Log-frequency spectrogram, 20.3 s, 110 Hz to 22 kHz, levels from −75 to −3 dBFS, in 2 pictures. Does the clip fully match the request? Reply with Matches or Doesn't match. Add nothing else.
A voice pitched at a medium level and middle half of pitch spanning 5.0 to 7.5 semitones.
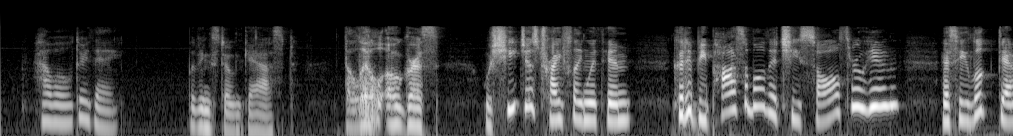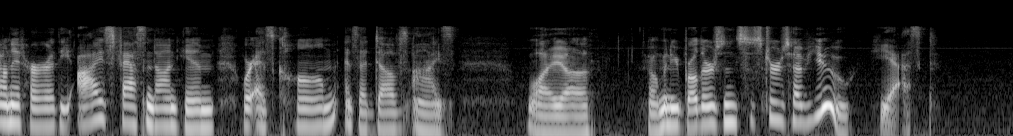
Matches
